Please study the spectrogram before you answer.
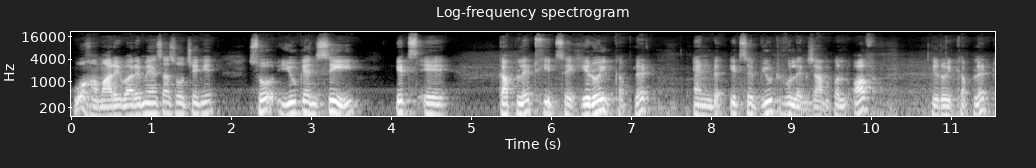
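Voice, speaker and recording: A man's voice: medium pitch, extremely slow, a little hiss or hum. A middle-aged man with an Indian English accent giving a recorded college literature lecture, explaining each point again in Hindi. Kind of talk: recorded lecture over slides.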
